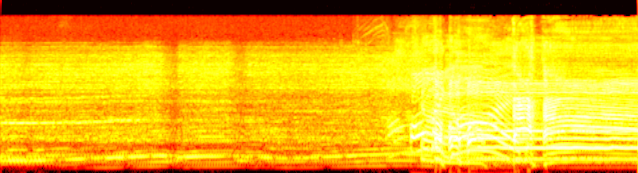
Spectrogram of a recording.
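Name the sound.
car engine revving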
